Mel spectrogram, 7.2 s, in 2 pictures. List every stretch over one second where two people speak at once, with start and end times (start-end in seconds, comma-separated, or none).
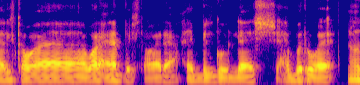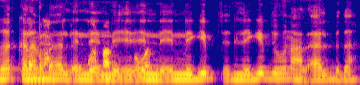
3.9-5.2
